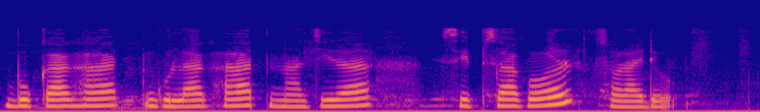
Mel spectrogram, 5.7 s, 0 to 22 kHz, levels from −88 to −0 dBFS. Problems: none marked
